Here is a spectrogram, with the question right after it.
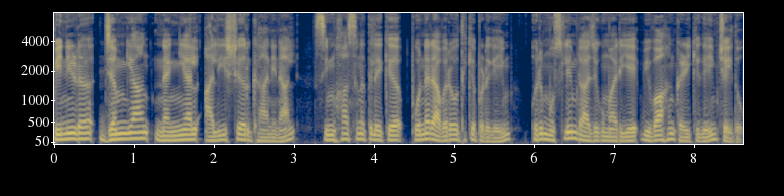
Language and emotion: Malayalam, neutral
